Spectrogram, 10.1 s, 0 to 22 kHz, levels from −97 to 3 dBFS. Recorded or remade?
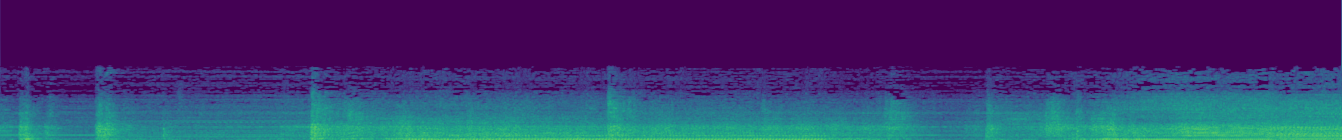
recorded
